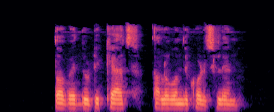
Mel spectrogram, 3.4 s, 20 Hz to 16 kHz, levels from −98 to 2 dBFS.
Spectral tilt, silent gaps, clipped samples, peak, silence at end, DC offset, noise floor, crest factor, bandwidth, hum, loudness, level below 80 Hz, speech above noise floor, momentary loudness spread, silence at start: -3.5 dB/octave; none; under 0.1%; -8 dBFS; 0.45 s; under 0.1%; under -90 dBFS; 18 dB; 8.2 kHz; none; -23 LUFS; -64 dBFS; over 67 dB; 8 LU; 0.7 s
